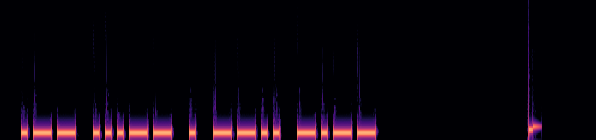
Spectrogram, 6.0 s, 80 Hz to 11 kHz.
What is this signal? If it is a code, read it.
Morse code, heard as a keyed tone, about 21 wpm, 700 Hz. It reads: W3EZY
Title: USA Callsign DE Callsign - 5 Characters - 20wpm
